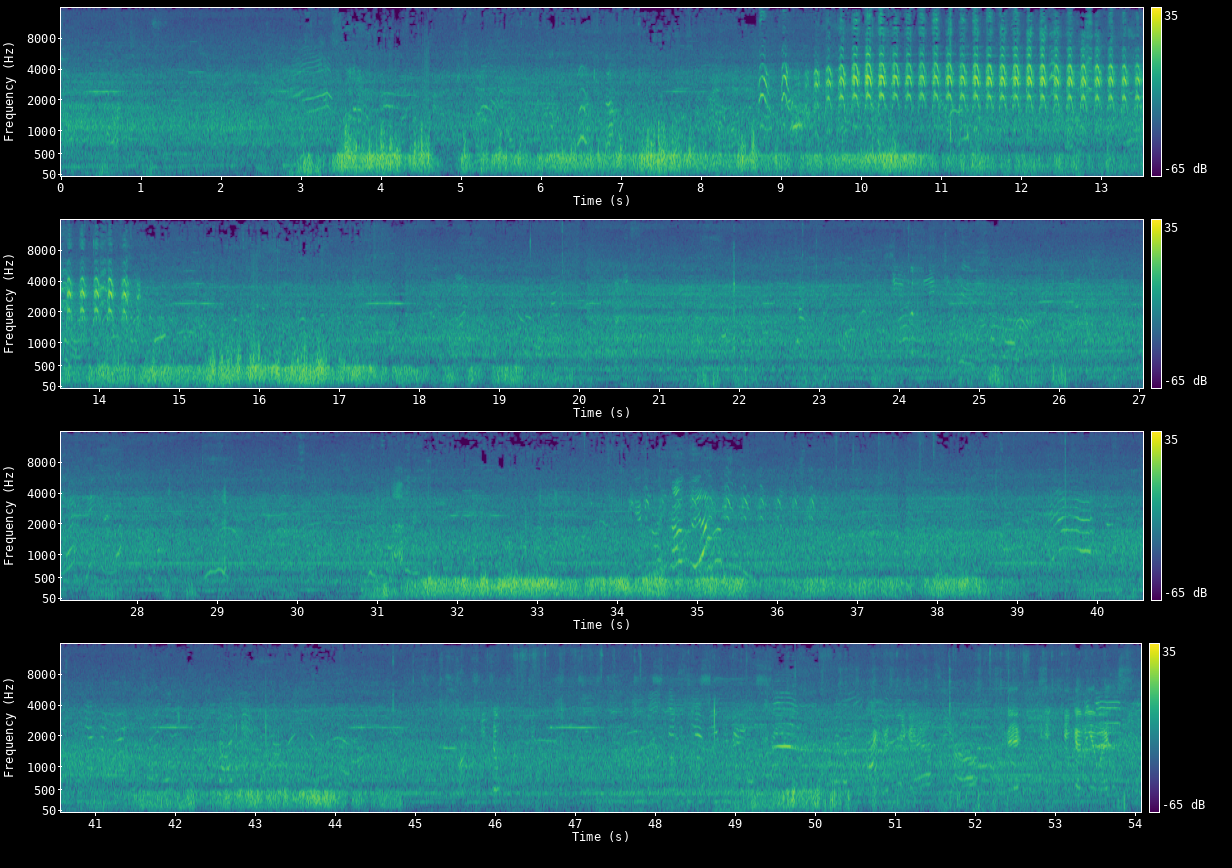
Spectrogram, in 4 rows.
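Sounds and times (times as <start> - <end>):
jet engines rumbling: 0.0 - 54.0
bird calling rapidly: 8.7 - 14.7.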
